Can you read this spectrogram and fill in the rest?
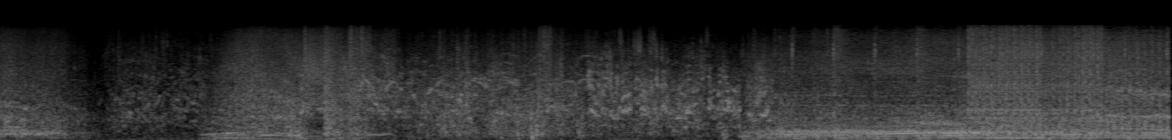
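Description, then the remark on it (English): Rapid, loud bursts of cartoonish, Looney Tunes-style gunfire from a movie's closing car chase rattle on almost nonstop, mixed with squawky, honking tones, and a sustained roar builds toward the end. “Got Looney Tunes sound effects on the guns.”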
